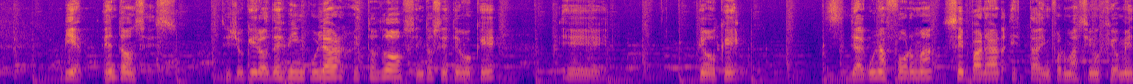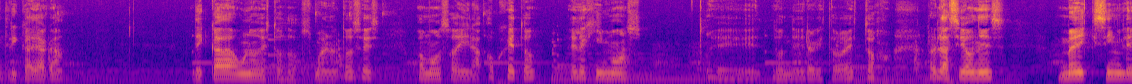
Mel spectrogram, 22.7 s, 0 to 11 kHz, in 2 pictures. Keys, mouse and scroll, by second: 12.1 middle click, 16.3-22.6 drag.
